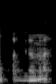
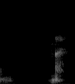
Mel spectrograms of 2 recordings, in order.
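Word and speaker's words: مقدمة: Terdapat dua nuskah ya, muqaddimah, muqaddamah, tetapi yang paling masyhur itu kita bacanya muqaddimah.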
